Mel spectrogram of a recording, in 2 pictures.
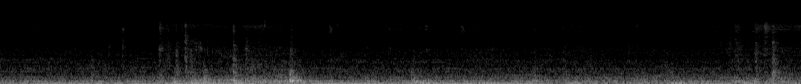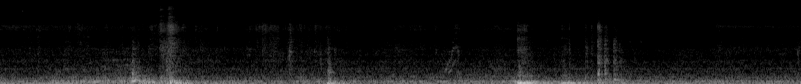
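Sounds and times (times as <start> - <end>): train humming at platform: 0.0 - 16.0
knocks and clunks: 13.1 - 14.4.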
